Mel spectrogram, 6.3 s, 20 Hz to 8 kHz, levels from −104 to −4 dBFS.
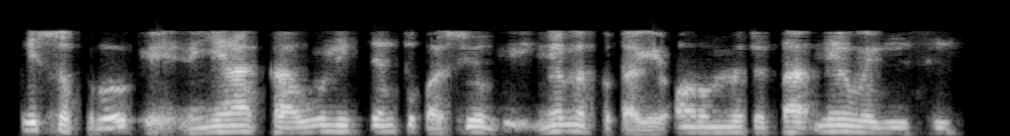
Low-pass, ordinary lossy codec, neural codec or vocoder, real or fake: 7.2 kHz; AAC, 16 kbps; codec, 44.1 kHz, 2.6 kbps, SNAC; fake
